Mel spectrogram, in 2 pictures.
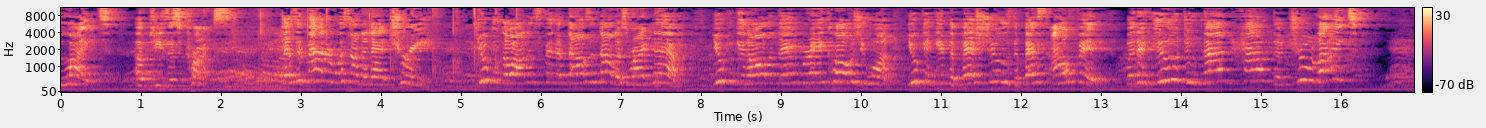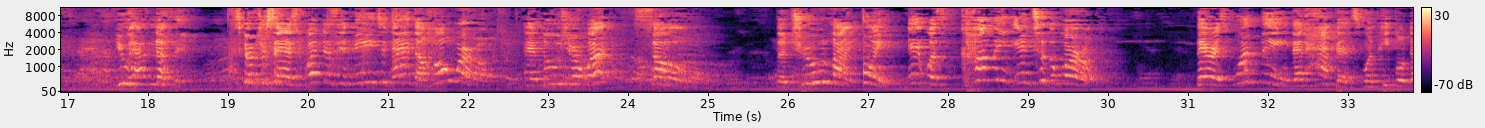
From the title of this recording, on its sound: Praise and Worship Service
